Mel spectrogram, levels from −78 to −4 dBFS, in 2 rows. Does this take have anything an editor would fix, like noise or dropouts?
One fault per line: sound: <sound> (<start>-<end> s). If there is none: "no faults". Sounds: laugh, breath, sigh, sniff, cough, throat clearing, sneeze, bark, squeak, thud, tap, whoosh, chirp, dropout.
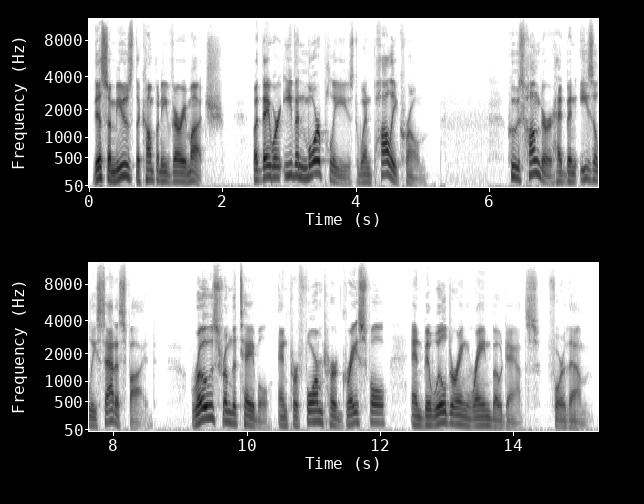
no faults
